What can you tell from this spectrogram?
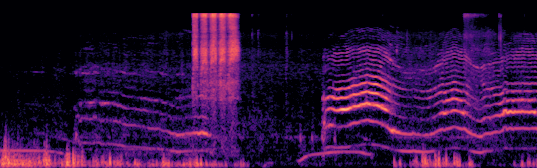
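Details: Cats fighting: long, wavering, drawn-out yowls with rich overtones, low rumbling growls underneath, and a sharp hissing burst in the middle before a second rising and falling howl.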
